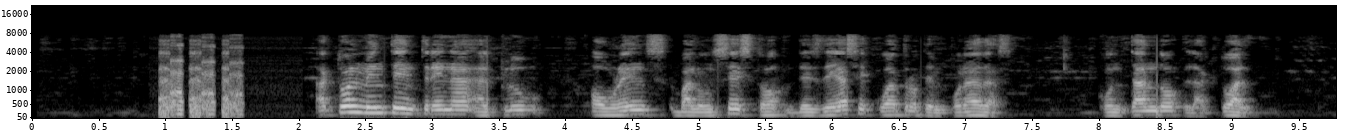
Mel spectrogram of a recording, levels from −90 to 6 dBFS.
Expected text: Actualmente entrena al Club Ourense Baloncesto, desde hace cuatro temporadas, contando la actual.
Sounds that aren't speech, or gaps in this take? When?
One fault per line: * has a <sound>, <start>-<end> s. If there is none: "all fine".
* has a laugh, 1.0-1.6 s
